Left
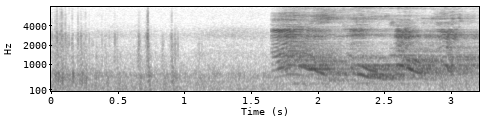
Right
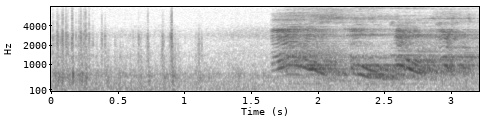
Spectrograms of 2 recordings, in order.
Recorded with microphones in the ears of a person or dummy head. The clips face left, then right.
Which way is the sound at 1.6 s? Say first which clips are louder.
Right 1 dB; 15° left (ahead or behind).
